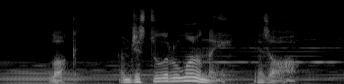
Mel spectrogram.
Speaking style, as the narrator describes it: Through gritted teeth, trying to mask his frustration, he said

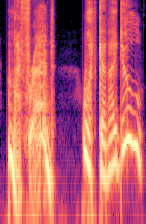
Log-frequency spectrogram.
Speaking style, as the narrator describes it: cried the professor, piteously appealing to me

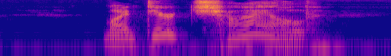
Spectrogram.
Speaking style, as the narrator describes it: he cried in despair

